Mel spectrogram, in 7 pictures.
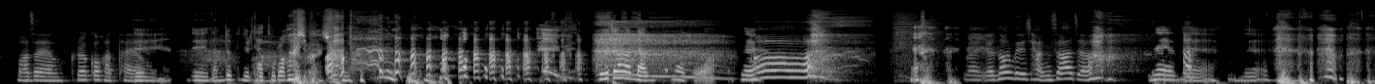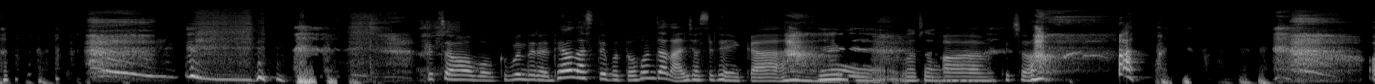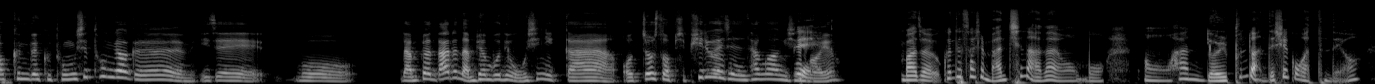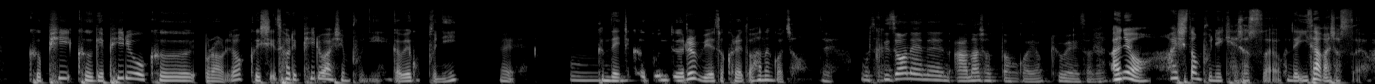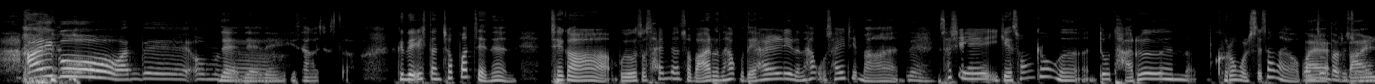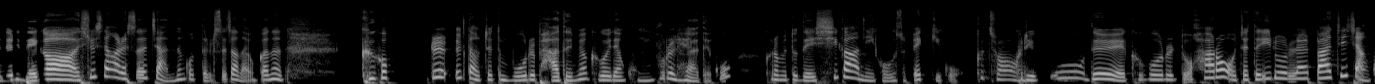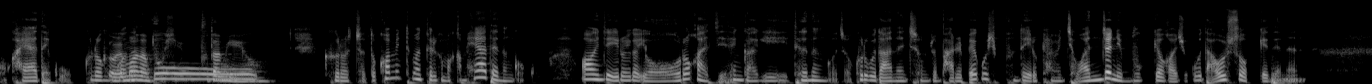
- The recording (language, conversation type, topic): Korean, advice, 과도한 요청을 정중히 거절하려면 어떻게 말하고 어떤 태도를 취하는 것이 좋을까요?
- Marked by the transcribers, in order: laughing while speaking: "가지고"; inhale; laugh; laugh; laugh; laugh; laugh; sniff; laugh; tapping; laugh; drawn out: "또"; in English: "커미트먼트를"; in English: "푸시"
